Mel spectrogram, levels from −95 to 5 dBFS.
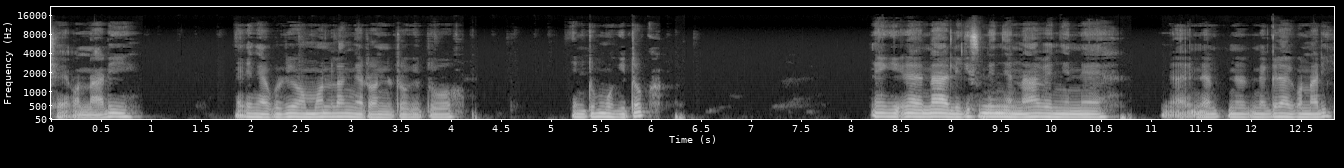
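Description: It's a speech clip with DECT cordless phone buzz running the whole way through: a thin, steady 100 Hz buzz full of harmonics, sitting well down, roughly 40 dB under the voice. A nearby DECT handset or base fires a radio burst every 10 ms, and the audio circuitry rectifies it into this buzz.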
